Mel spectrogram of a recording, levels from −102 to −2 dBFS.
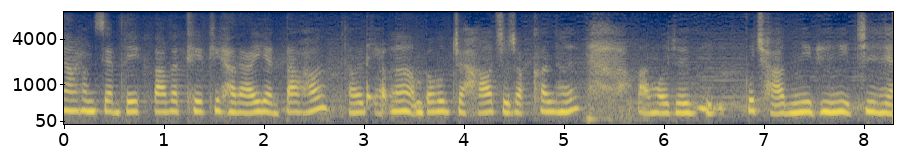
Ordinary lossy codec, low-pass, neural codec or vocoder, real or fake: none; none; codec, 16 kHz, 0.5 kbps, FunCodec, trained on Chinese and English, 25 frames a second; fake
